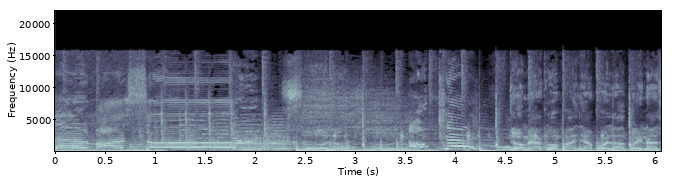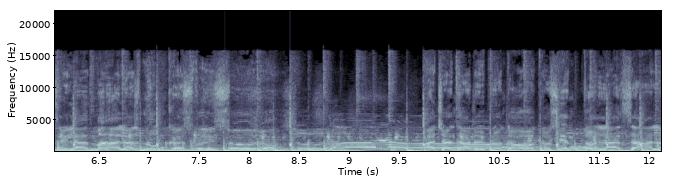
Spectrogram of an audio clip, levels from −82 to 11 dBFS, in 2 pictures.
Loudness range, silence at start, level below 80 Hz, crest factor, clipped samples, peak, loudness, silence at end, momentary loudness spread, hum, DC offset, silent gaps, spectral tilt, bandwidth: 1 LU; 0 s; -12 dBFS; 8 dB; under 0.1%; 0 dBFS; -9 LUFS; 0 s; 2 LU; none; under 0.1%; none; -5 dB/octave; 16.5 kHz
